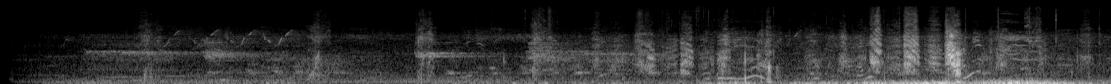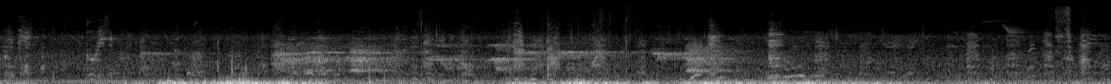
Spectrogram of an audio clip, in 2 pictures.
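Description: A Boxer mix dog vocalising in short bursts as it plays, with barks and high whines that come and go. Under it there are scattered clicks and a low rumble that swells around the middle and again about two-thirds through.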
